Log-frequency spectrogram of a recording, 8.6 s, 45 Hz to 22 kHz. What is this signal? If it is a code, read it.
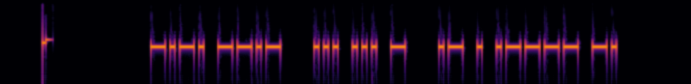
Morse code, heard as a keyed tone, about 20 wpm, 700 Hz. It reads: CQ SST AE1N
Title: K1USN SST QSO Practice - 20wpm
